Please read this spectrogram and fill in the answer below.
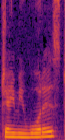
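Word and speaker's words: Jaimye Waters: Follow me on Instagram at Jamie Waters, JAIMYEWATERS.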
